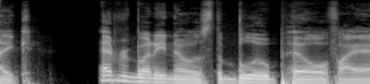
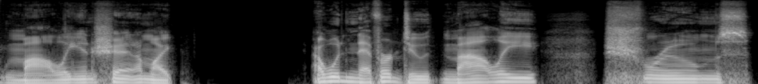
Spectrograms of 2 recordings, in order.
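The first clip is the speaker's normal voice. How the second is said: usual speaking voice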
